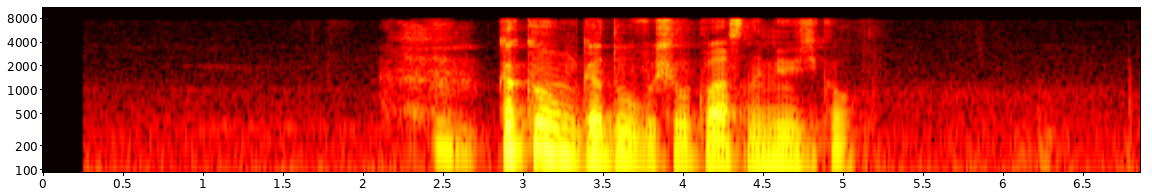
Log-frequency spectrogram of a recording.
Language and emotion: Russian, positive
